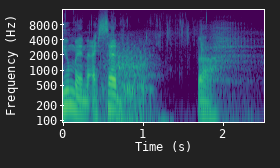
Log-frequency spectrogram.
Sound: Azazel growls

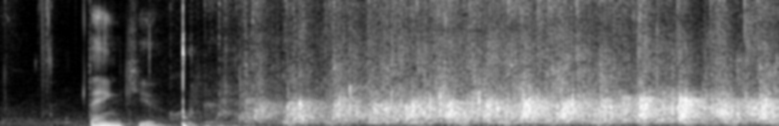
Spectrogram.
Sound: applause

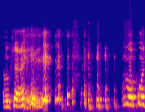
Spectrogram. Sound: both laughs

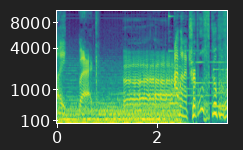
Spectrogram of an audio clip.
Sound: laughing fiendishly

